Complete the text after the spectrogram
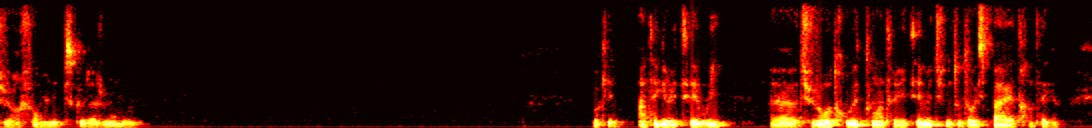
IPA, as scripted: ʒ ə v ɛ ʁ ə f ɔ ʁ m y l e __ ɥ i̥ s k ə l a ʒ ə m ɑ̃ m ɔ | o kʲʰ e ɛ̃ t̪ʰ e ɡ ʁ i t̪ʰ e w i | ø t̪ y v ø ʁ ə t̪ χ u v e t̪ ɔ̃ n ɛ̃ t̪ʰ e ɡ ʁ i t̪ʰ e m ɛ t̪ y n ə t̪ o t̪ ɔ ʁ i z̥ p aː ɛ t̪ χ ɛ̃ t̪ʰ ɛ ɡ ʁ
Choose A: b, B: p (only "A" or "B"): B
